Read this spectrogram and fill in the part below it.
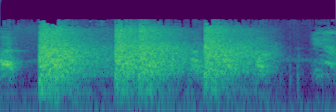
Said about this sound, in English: As Sergeant Preston, King, and Kate stopped where the prospector had been killed, they were suddenly startled by gunshots from the gully off to one side.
